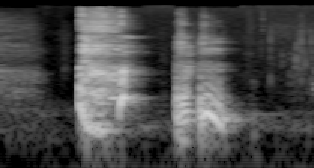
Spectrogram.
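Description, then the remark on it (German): Someone clears their throat twice, two short, raspy bursts separated by a brief pause, with no talking around them. “Frosch im Moment.”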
